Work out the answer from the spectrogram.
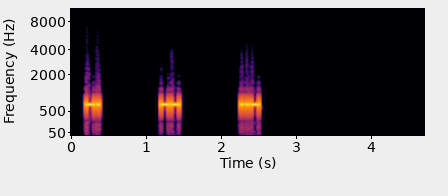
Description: Morse code, heard as a keyed tone, about 36 wpm, spaced as for 10 wpm, 700 Hz. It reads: NMU
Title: USA Call Signs - 5 Characters - 8x Character Spacing - 35wpm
